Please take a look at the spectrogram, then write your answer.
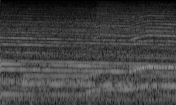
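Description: A fire engine siren wails in a long rising and falling tone, fairly faint and distant, with steady background noise, during a Santa parade.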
